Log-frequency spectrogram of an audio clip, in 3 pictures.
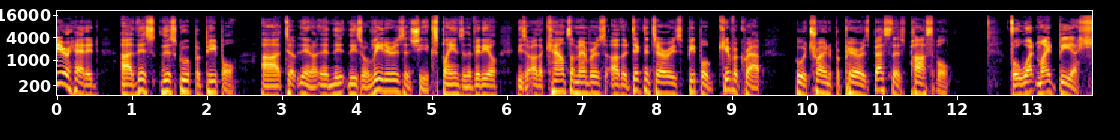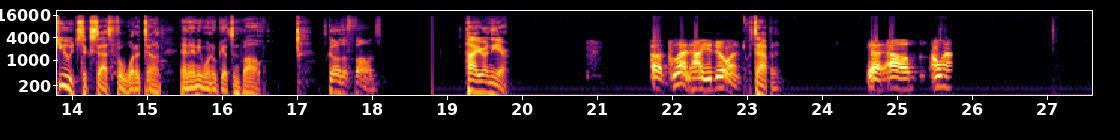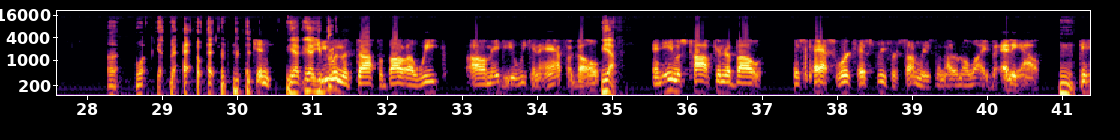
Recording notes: Called in to defend himself.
